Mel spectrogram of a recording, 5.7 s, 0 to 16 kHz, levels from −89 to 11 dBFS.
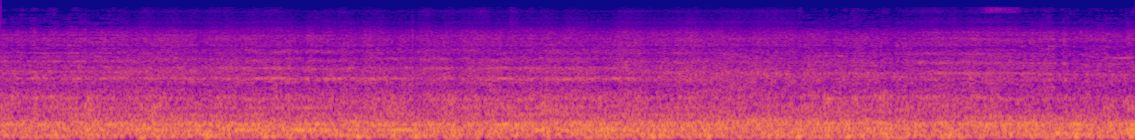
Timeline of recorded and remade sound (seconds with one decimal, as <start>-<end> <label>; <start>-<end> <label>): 0.0-0.6 recorded; 0.6-4.0 remade; 4.0-4.5 recorded; 4.5-5.1 remade; 5.1-5.7 recorded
